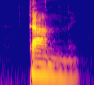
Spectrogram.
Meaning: 1. cheap, inexpensive 2. valueless, worthless
- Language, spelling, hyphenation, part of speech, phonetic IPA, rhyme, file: Belarusian, танны, тан‧ны, adjective, [ˈtanːɨ], -anːɨ, Be-танны.ogg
